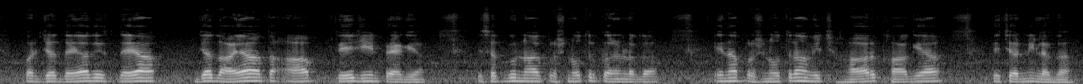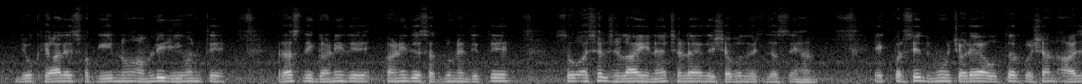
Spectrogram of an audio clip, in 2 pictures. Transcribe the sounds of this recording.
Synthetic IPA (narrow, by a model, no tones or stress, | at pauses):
pəɾd͡ʒəd̪ad̪əjaː | d͡ʒəd̪aːjaːt̪ã̰ːʔaːp̚ | t̪eːd͡ʒiːnpɛːɡɪjaː | t̪eːsət̪ɡʊɾnaːlpɾəʃnoːt̪ɾkəɾəɳləɡaː | ɪnãːpɾəʃnoːt̪ɾãːʋɪt͡ʃɦaːɾkʰaːɡɪjaː | t̪eːt͡ʃəɾniːləɡaː | d͡ʒoːkʰɪjaːlɪspəkiːɾnũːəmliːd͡ʒiːʋənt̪eː | ɾəsd̪iːəekəɳ̃iːd̪eːsət̪̚ɡʊɾneːd̪ɪt̪ːeː | soːət͡ʃʰəlt͡ʃʰəlaːiːnɛ̃ːt͡ʃʰəlɛːd̪eːʃəbəd̪ʋɪt͡ʃd̪əseːɦən | ɪk̚pɾəsɪd̪mũːt͡ʃəɽejaːʊt̪ːəɾpɾəʃənəd͡ʒ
